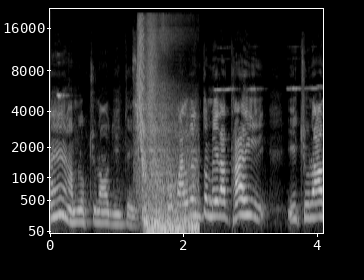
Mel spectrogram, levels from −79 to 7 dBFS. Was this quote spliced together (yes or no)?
yes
